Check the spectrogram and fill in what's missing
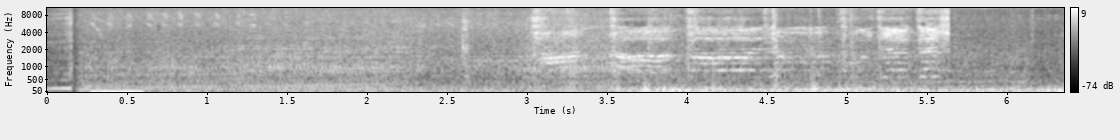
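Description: A car engine runs steadily nearby with a low, continuous rumble that swells slightly partway through, and faint voices are heard in the background.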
